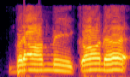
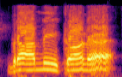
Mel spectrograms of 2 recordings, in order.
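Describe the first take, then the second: No difference in how they are said.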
